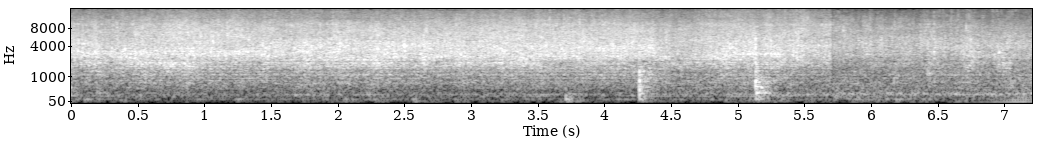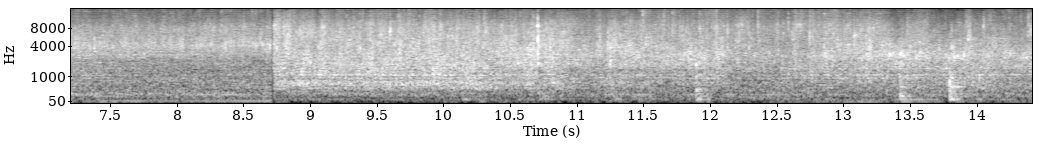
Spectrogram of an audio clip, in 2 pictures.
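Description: Diced raw lamb sizzling in hot oil in a non-stick wok over high heat as it is seared. A wooden spatula stirs it, with a few short knocks and scrapes against the pan.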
